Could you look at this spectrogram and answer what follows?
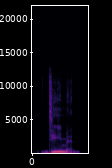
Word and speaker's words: daemon: physics concept called Maxwell's demon, a little background process that sorts molecules. So, you say it just like the science term, demon.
